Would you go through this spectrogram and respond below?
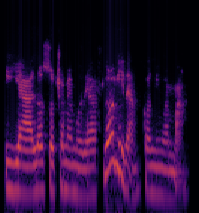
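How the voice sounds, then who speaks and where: Low-voiced woman in her thirties, dry sound. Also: fairly quick, no room sound, lo-fi sound. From United States, New Jersey. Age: 30s. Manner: relaxed, mixes in English words. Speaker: guest. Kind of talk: casual interview chat.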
